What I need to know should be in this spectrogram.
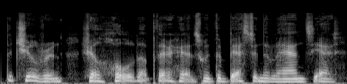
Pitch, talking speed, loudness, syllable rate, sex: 140 Hz, 240 wpm, -17 LUFS, 4.8 syllables/s, male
